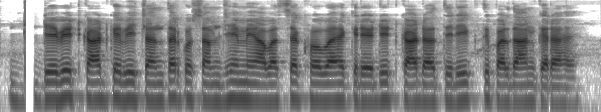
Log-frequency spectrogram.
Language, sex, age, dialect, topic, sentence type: Magahi, male, 51-55, Central/Standard, banking, question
